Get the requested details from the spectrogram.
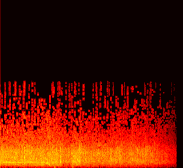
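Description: A crowd applauds with steady, dense hand clapping that holds at a fairly loud level for a few seconds, then cuts off abruptly.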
